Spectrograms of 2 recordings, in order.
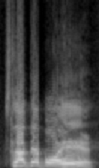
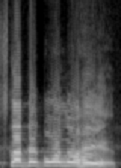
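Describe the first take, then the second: First: High, slow, loud mock old lady command; mother-in-law's order. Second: Put-on high, loud bossy old lady voice; mother-in-law's order. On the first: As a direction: drag it out like a bossy grandmother. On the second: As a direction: snap it out like a meddling mother-in-law. Mother-in-law voiced in story.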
